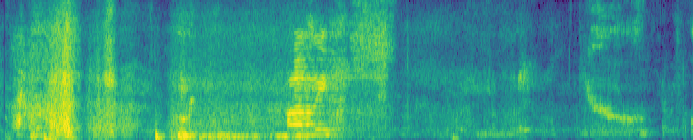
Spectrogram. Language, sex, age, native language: Icelandic, male, 9, Icelandic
